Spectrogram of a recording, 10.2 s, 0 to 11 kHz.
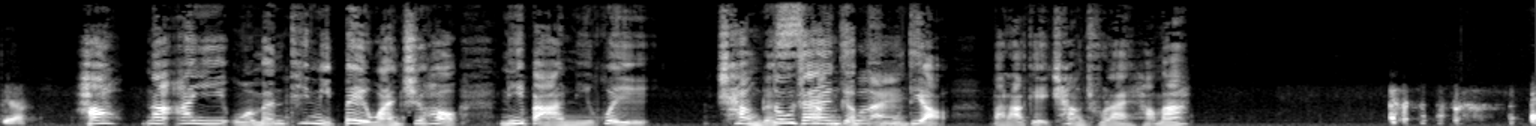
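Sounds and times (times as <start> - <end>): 
speech: 0.0 - 8.0, 9.3 - 9.5
person with a cold coughing: 9.3 - 10.2
throat clearing: 9.3 - 10.2.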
